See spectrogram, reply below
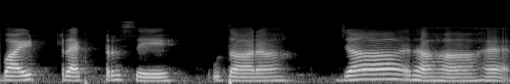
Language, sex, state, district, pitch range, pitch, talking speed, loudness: Hindi, female, Punjab, Fazilka, 175-205 Hz, 185 Hz, 80 wpm, -16 LUFS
